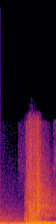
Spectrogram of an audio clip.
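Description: Burst of video game gunfire from a shooter, a sudden loud blast that sustains as rapid shots for the rest of the moment, with no talk over it.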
